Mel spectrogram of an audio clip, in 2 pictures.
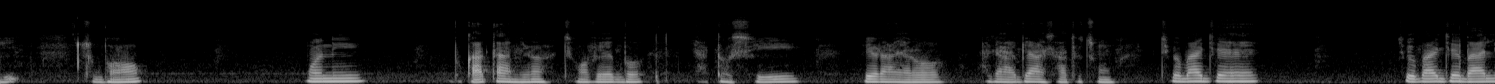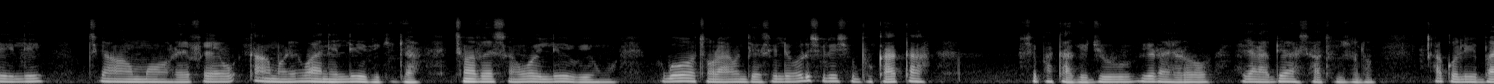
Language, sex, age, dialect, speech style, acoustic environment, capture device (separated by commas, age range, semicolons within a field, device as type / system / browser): Yoruba, male, 25-34, Nigeria - Ibadan, happy, people talking; nature, mobile / Linux / Chrome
